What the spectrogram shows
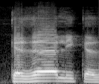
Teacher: ذال کے اوپر کھڑی زبر ہے, ایک الف کے برابر کھینچ کر پڑھیں گے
